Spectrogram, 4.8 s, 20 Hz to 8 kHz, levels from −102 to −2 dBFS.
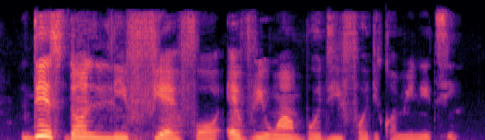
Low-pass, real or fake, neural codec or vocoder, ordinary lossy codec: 7.2 kHz; real; none; AAC, 32 kbps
